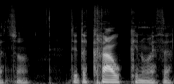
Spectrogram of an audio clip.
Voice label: "crawc", Welsh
